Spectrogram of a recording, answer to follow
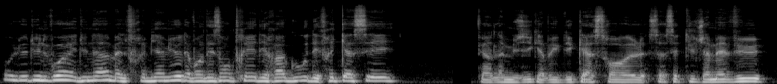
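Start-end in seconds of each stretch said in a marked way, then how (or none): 0.0-4.0 angry cook. A narrator's reading. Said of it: "répliquait le cuisinier en colère".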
